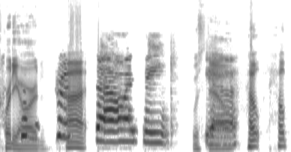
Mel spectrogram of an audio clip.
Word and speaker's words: Cousteau: Pierre de Coubertin, Jacques-Yves Cousteau, Alexander Gustave Eiffel, or Charles Julius Guital?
